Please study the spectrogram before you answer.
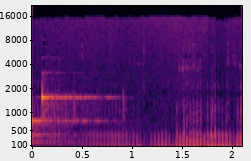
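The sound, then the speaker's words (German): A domestic tomcat purrs in the British prime minister's residence, a low, steady, rhythmic rumbling pulse that grows louder and denser toward the end, with no voices. “Na, da schnurrt Larry, der Hauskater im Regierungs- und Wohnsitz des britischen Premierministers.”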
